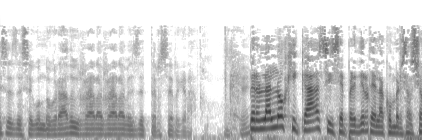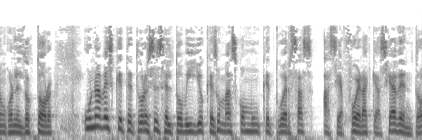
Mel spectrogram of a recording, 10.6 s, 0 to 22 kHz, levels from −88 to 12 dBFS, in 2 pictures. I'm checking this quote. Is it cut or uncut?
cut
